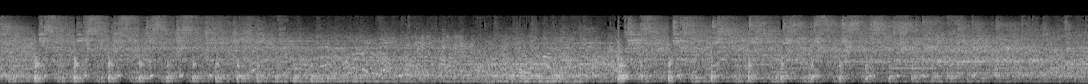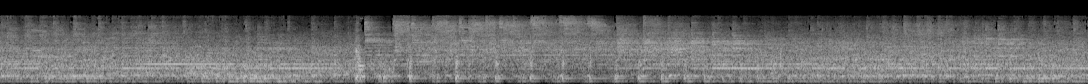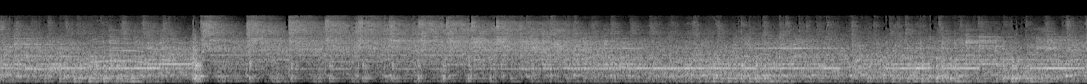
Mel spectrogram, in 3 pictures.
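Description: Lion dance percussion: a large Chinese lion drum beaten in a fast, driving rhythm, with cymbals crashing along in a bright ringing wash. It keeps going without a break.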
